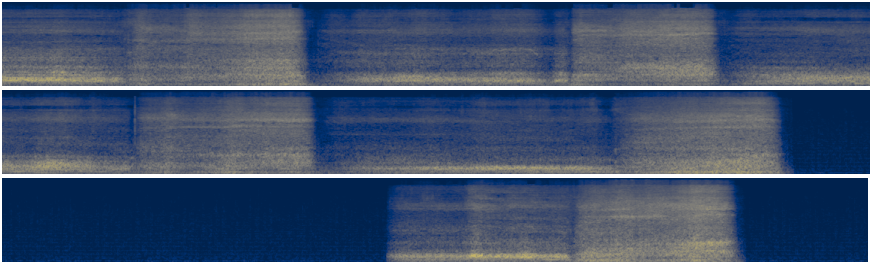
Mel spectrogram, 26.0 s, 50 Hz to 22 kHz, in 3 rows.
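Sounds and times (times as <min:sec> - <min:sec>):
creature raspy hissing breaths: 0:00.0 - 0:16.6, 0:21.2 - 0:24.8.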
